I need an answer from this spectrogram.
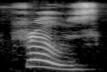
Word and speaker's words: froze: Alright, the last example for the pairing O and E is froze. Froze, like in frozen. Okay, makes the O say its name. Okay, again, the E doesn't make a sound there.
